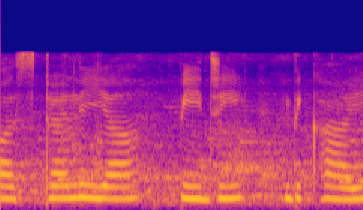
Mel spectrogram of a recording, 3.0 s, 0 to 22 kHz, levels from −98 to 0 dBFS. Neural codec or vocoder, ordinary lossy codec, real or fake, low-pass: none; none; real; none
